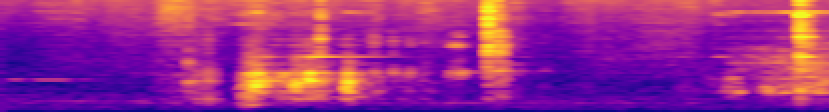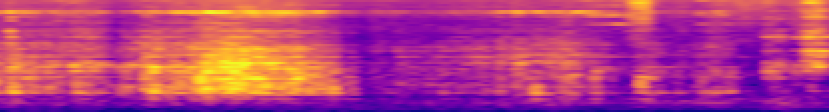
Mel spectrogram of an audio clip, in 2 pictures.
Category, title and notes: Sound effects > Objects / House appliances
mug cup foley
foley perc sfx fx percussion sample field recording
sample, fx, recording, sfx, foley, percussion, field, perc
